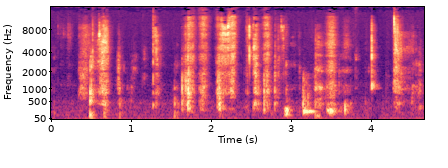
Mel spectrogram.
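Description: Close-miked wet chewing and lip-smacking of a mouthful of noodles, in many short irregular smacks, with a couple of brief low hums about three seconds in.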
